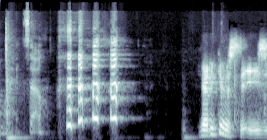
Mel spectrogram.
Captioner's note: laughing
